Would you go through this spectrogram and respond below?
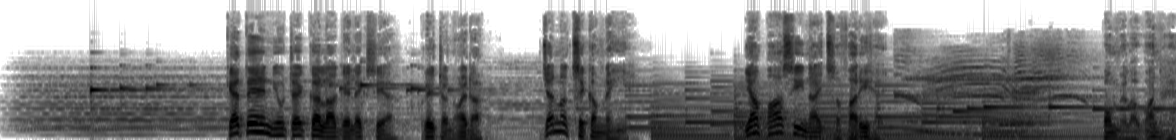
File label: promo hindi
